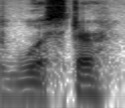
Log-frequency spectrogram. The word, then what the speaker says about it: Worcester: up the drive was worcester which i don't understand how it's called worcester when it's spelled warcester again people's discuss this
